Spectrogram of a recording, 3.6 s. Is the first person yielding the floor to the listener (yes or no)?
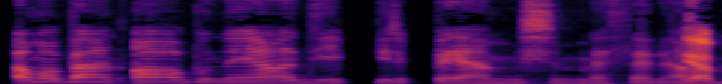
yes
